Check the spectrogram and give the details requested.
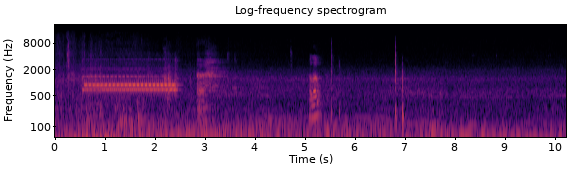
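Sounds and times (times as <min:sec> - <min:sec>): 
quiet room noise: 0:00.0 - 0:10.2
cell phone ringing with a warbling electronic tone: 0:00.6 - 0:02.6.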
